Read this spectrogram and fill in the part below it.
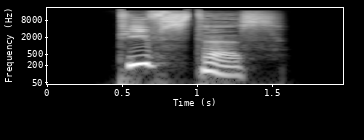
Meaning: strong/mixed nominative/accusative neuter singular superlative degree of tief
- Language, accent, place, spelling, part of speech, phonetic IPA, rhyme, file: German, Germany, Berlin, tiefstes, adjective, [ˈtiːfstəs], -iːfstəs, De-tiefstes.ogg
